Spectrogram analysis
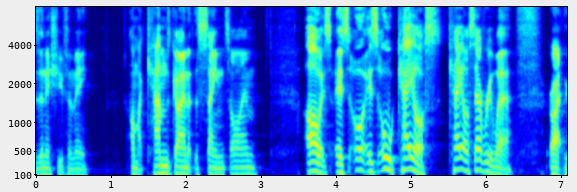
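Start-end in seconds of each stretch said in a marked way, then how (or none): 3.6-6.3 high, drawn-out chaos; panicked, slowing over the words; flustered. Real, not acted. Camera and site going together.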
